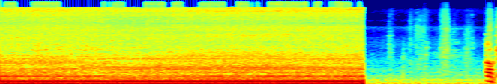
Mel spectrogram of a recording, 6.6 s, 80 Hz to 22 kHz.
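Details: Rough idle on a GM 3.0 L four-cylinder in a 35 kW Briggs & Stratton generator after new O2 sensor and Bosch iridium plugs; steady idle with an uneven pulse underneath, later traced to a faulty computer control panel board.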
